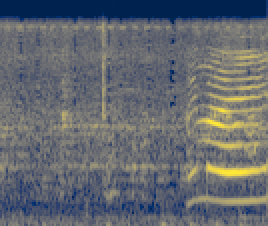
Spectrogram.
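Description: A baby macaque gives one short, loud call near the end, a clear pitched coo that rises at its start and then holds level.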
